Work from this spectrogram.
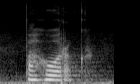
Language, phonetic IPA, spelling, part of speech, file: Belarusian, [paˈɣorak], пагорак, noun, Be-пагорак.ogg
- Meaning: hill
